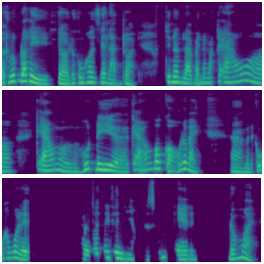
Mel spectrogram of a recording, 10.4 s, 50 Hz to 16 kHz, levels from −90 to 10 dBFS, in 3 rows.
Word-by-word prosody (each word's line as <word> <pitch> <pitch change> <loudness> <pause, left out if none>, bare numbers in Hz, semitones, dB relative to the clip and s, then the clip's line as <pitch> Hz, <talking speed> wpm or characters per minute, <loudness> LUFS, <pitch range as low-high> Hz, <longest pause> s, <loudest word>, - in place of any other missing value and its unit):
và - - +2
cái - - -2
lúc 270 +2 +4
đó 275 -1 +7
thì 180 -11 +4
trời 170 -5 +2
nó 190 - -2
cũng 205 +2 0
hơi 220 +1 +2
se 210 -1 0
lạnh 175 -5 -3
rồi, 175 -2 -2 0.4
cho 235 - +1
nên 230 -1 +5
là 190 -4 +2
bạn - - -3
đó 205 - -3
mặc 210 +1 -5
cái 255 - -3
áo 240 +7 -1
à, - - -1 0.5
cái 270 - -1
áo 215 +1 +3
mờ 185 -9 -2
hoodie, 250 -3 +6
à, 165 -2 -5
cái - - -1
áo 255 +2 -3
có 295 - +6
cổ - - +1
đó 285 - +6
bạn. 180 - 0 0.4
À, 165 -2 -3
mình 160 0 -6
cũng 205 +2 -1
hông 235 +2 -5
có 250 - +3
để 180 -4 +4 0.7
rồi 185 - +3
cho 215 - -3
tới 260 - -1
khi 240 - +6
nha, - - +3 0.3
mình 155 - -16
xuống 260 - -5
xe 185 -1 +1
đi 185 - -7 0.5
đúng 205 +4 0
rồi, 225 -6 +1
215 Hz, 285 wpm, -23 LUFS, 185-245 Hz, 0.7 s, đó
